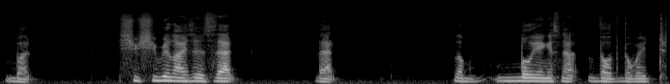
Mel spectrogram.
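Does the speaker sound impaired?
Yes: Down syndrome; cognitive disability.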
